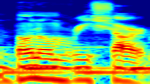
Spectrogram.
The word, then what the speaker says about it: Bonhomme Richard: himself in command of the bonum rashard which he immediately made his crew drop the French pronunciation to give a shout-out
